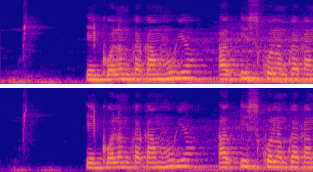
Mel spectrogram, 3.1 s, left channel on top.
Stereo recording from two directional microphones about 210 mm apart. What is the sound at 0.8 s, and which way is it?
A man's voice, 35° right (ahead or behind).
